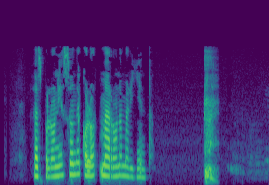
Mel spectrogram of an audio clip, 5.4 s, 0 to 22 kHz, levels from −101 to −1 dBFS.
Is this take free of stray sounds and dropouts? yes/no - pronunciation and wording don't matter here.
no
